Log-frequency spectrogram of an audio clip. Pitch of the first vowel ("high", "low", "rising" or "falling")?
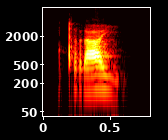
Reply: falling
